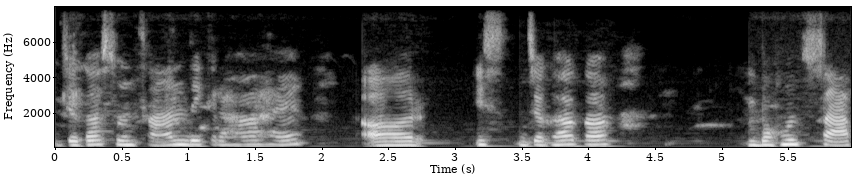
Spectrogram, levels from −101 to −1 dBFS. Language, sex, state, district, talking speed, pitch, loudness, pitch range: Hindi, female, Chhattisgarh, Balrampur, 120 wpm, 230 Hz, -18 LUFS, 215-245 Hz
